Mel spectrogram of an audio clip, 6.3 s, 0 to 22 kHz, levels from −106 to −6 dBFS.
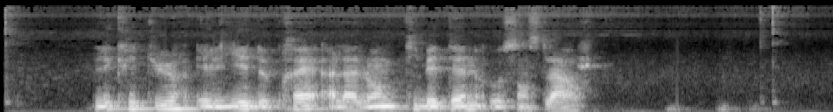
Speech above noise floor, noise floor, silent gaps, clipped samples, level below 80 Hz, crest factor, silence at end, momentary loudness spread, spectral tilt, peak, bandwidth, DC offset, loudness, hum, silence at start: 40 dB; -60 dBFS; none; under 0.1%; -54 dBFS; 16 dB; 0.45 s; 10 LU; -8 dB/octave; -6 dBFS; 17 kHz; under 0.1%; -21 LUFS; none; 0.05 s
